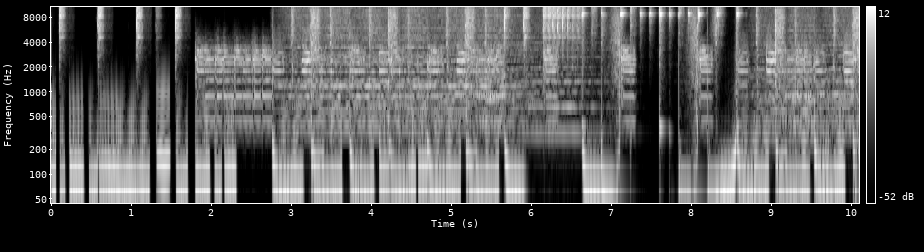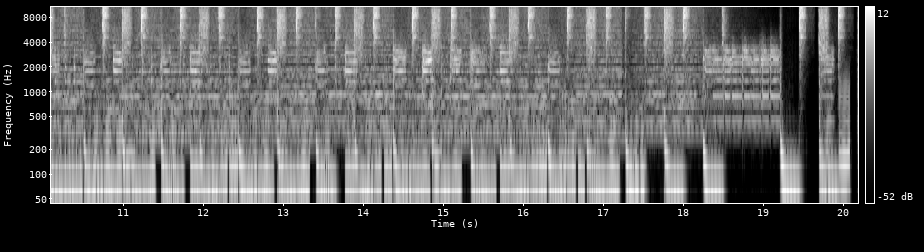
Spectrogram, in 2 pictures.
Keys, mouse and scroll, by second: 1.5-2.6 drag, 3.3-6.0 drag, 5.8-7.3 typing, 8.8-11.3 typing, 11.5 Return, 13.2-15.7 typing, 16.9 typing, 18.4-20.1 typing.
